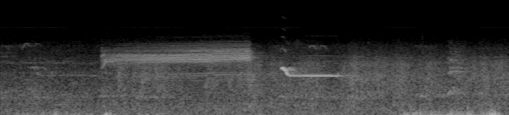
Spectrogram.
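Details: Juvenile common iora begging for food gives one drawn-out, rasping buzz lasting about one and a half seconds, then a thin whistle that drops and levels off, with low rumbling noise beneath.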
